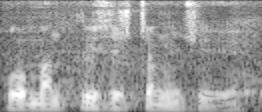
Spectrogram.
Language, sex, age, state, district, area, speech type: Urdu, male, 45-60, Bihar, Gaya, urban, spontaneous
